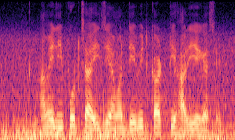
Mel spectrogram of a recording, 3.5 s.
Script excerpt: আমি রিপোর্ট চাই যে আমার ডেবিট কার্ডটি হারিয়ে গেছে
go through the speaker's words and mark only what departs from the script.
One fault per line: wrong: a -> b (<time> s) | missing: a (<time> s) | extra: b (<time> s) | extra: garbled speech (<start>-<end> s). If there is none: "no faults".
no faults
